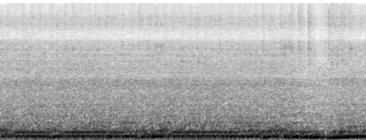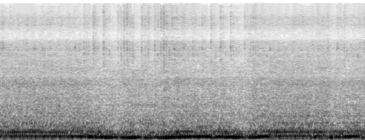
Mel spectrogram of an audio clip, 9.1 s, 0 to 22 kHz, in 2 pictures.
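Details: 1968 M151A1 military jeep engine, running on the lift, still needing a fuel pump and carburetor rebuild: deep, steady note rising and falling as revved, no knocks or misses; normal running.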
